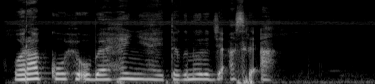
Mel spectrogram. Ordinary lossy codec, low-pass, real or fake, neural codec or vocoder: none; none; fake; vocoder, 44.1 kHz, 128 mel bands every 256 samples, BigVGAN v2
